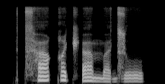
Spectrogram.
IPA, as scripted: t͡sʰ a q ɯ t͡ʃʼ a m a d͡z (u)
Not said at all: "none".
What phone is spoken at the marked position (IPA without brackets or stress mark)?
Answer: o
